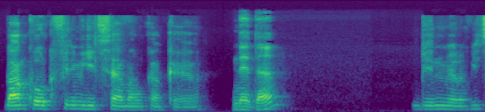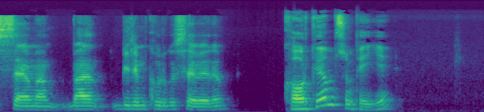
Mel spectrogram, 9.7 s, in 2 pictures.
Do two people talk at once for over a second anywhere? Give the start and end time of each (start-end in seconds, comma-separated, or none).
none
